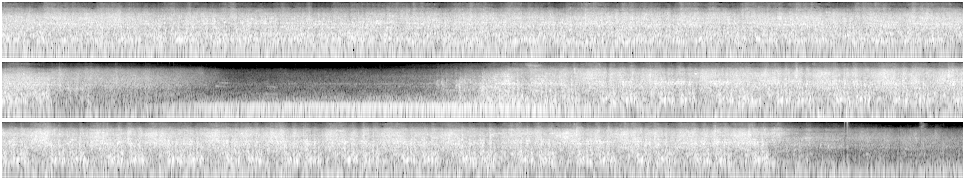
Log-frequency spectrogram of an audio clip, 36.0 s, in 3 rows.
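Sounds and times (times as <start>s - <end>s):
train wheels clattering on rails: 0.0s - 13.8s, 17.4s - 36.0s
locomotive low drone: 12.2s - 23.8s.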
